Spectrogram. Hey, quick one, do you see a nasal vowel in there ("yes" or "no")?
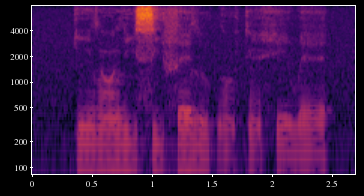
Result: yes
